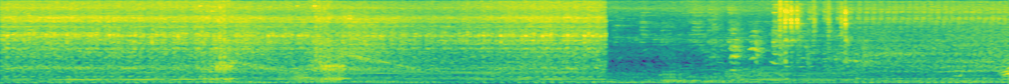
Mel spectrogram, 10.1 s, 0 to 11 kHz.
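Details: Honda Click 125 V3 scooter after fitting a new genuine pulley and drive face plus a new belt: the engine runs steadily with light revs, and the CVT stays smooth and quiet, which is normal.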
